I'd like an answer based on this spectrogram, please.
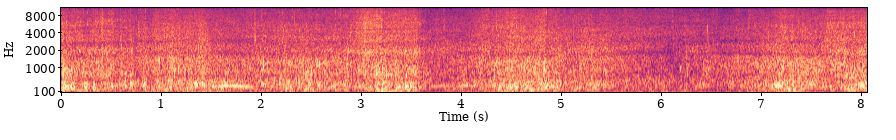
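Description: Calm sea water washing steadily in the shallows, with wind rumbling on the microphone.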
